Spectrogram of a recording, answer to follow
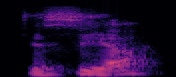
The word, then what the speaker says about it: Josiah: How do you pronounce it? Josiah.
